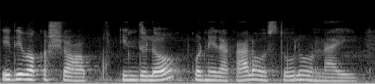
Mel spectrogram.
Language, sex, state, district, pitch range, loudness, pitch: Telugu, female, Telangana, Hyderabad, 185-215 Hz, -16 LUFS, 200 Hz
